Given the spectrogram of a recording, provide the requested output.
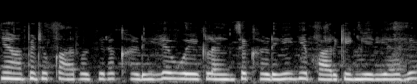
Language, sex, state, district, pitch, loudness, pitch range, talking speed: Hindi, female, Delhi, New Delhi, 245 Hz, -13 LUFS, 235-260 Hz, 260 wpm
